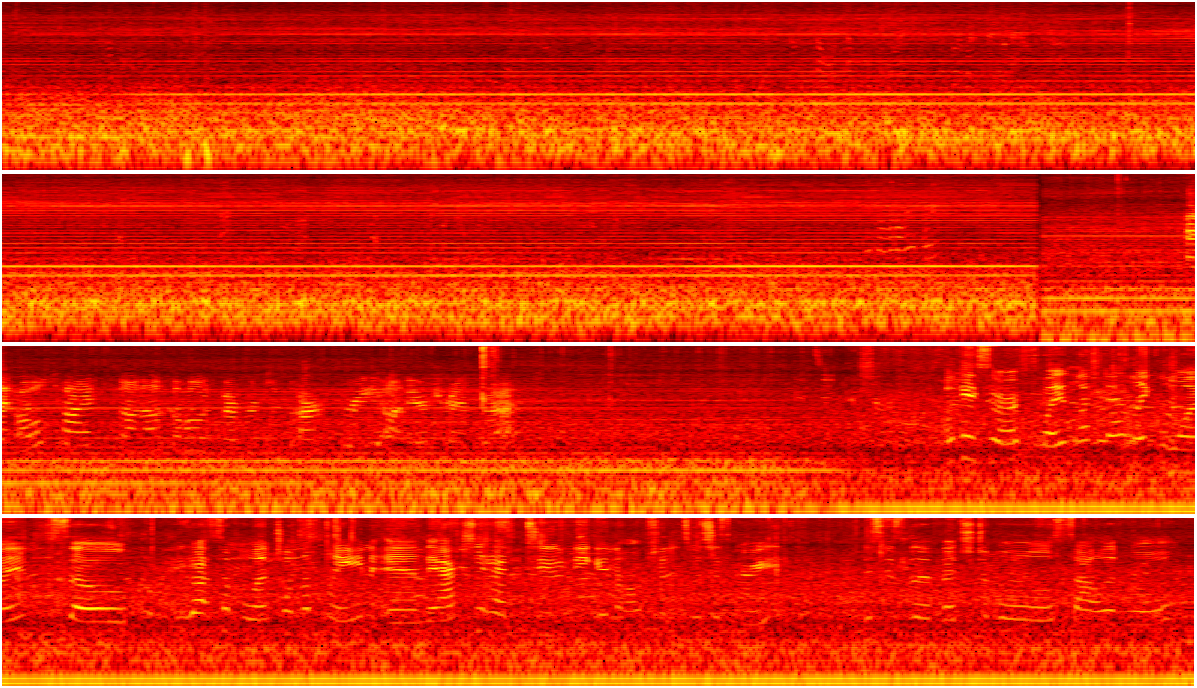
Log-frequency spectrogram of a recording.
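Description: Jet airliner engines on the takeoff roll: a loud steady roar with a constant high whine. About halfway it changes abruptly to a steadier cabin drone in flight, with indistinct voices over it and a deep hum in the last part.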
